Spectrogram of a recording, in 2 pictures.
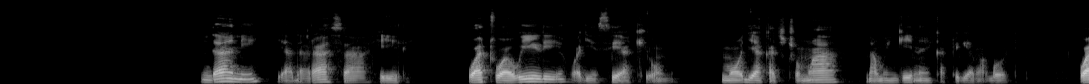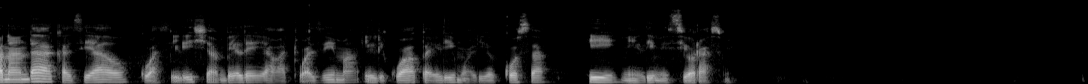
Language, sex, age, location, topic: Swahili, female, 25-35, Dar es Salaam, education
